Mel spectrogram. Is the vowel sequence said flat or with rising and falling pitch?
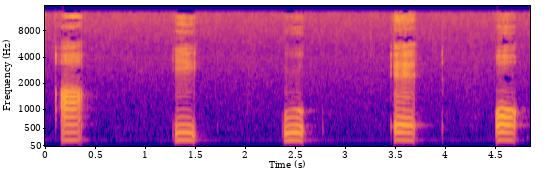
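flat. The vowels are said on a flat, even pitch.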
